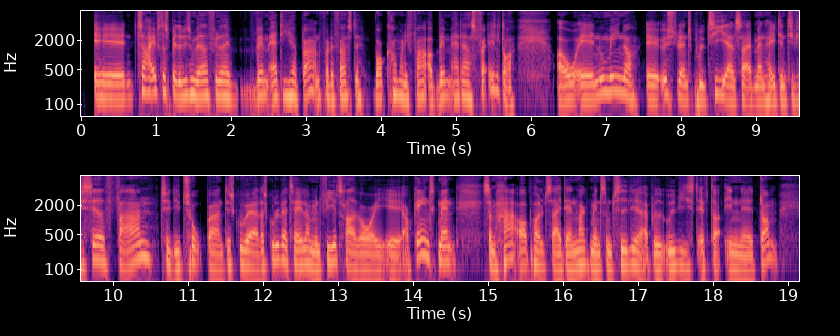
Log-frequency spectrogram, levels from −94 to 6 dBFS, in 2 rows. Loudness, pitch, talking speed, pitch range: -19 LUFS, 135 Hz, 230 wpm, 120-150 Hz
